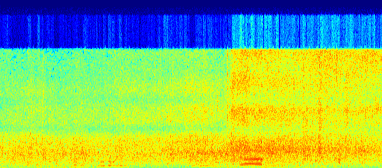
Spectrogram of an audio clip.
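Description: Big waves roll and crash against the breakwater at Al Mina in Abu Dhabi in bad, windy weather, a constant loud surf and wind roar. Someone talks over it.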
